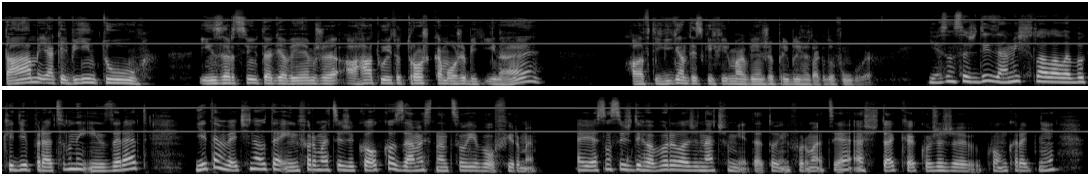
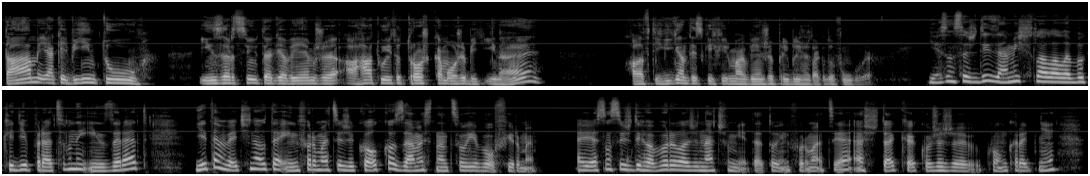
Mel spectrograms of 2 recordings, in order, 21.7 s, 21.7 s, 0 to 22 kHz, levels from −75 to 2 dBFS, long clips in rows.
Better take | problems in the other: second | high-pitched whine; loud; throughout; 9 kHz, 7 dB below the speech; faint in the second

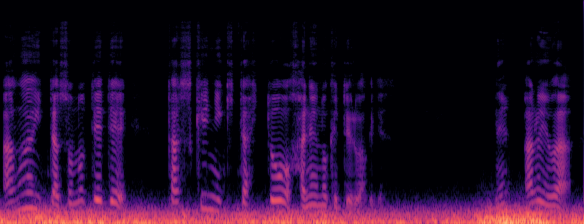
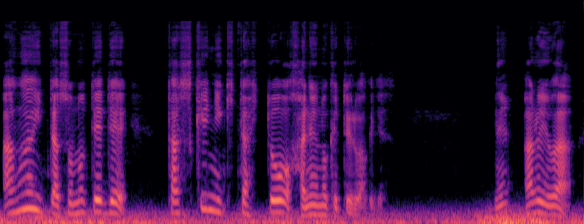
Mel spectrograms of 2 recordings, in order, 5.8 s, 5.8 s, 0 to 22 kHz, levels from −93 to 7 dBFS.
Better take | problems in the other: second | low rumble; loud; throughout; 1 dB below the speech; faint in the second

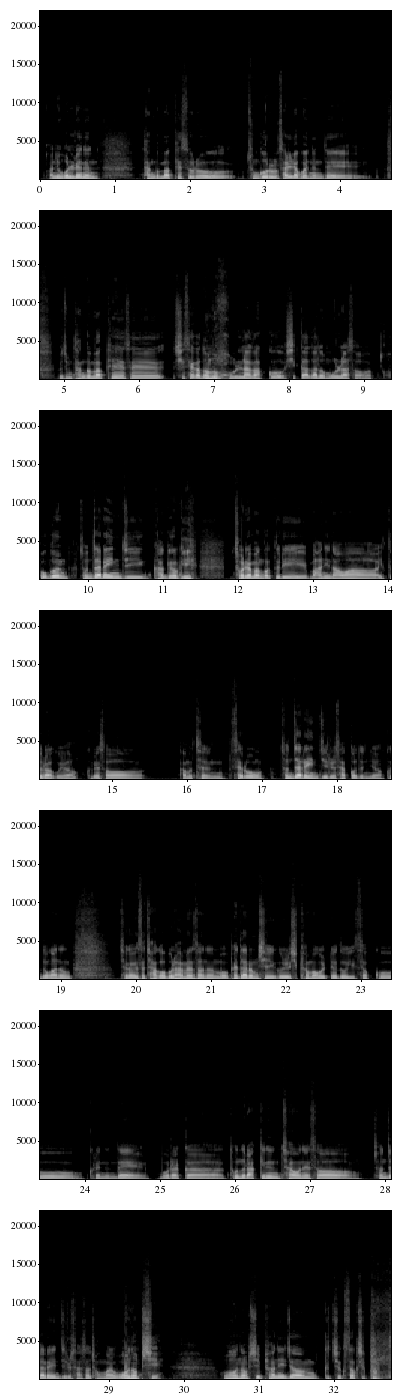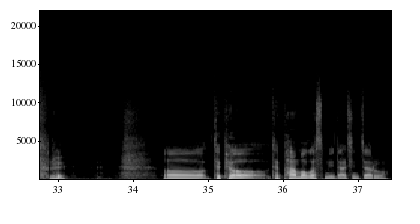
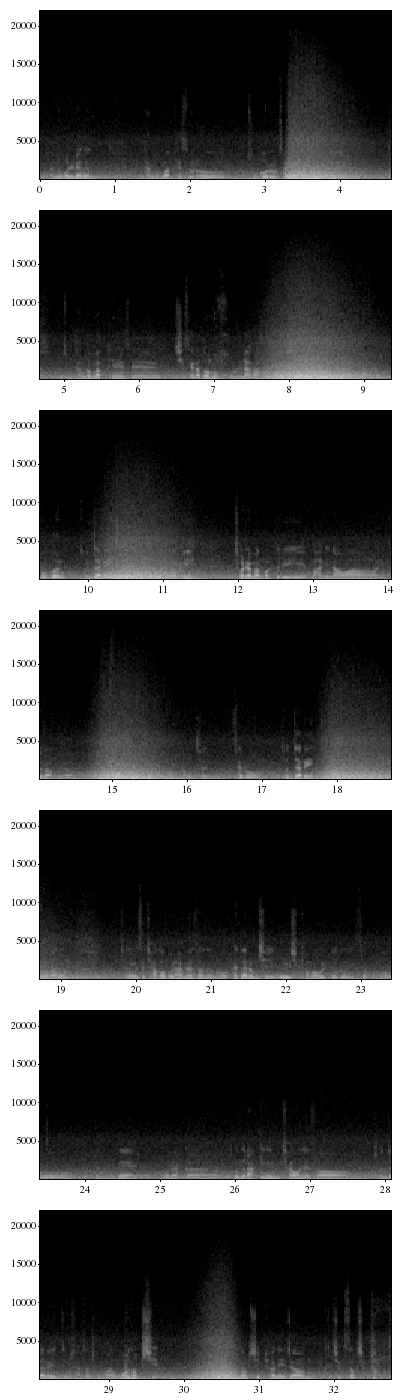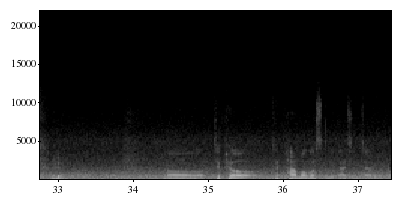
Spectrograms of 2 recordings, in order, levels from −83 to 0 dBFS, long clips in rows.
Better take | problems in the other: first | wind noise on the microphone; heavy; 3 dB above the speech

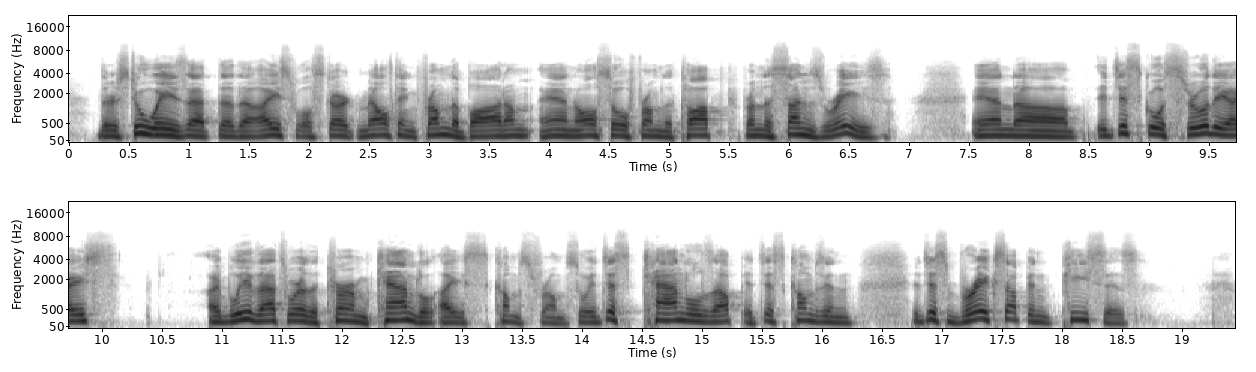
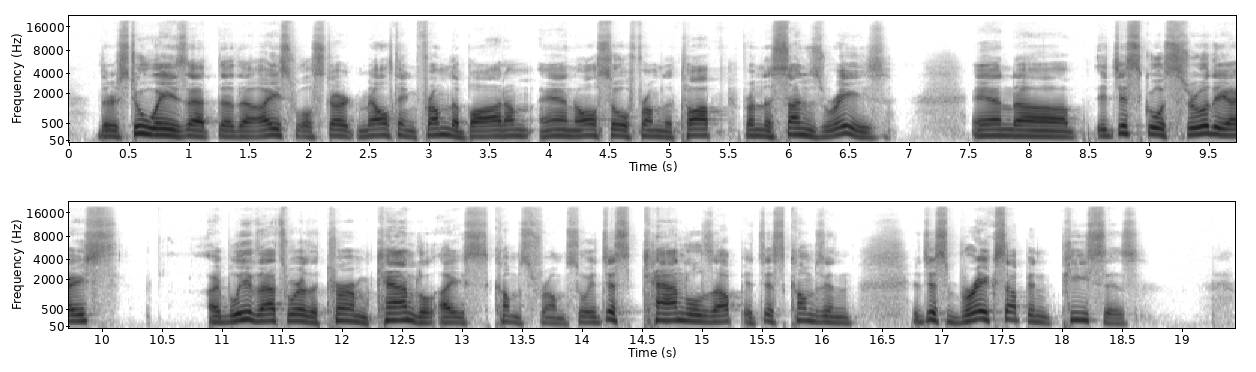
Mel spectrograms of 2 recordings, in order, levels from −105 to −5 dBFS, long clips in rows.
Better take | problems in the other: second | muffled; slightly; fading above 4 kHz

